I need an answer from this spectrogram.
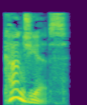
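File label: "congius", British English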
